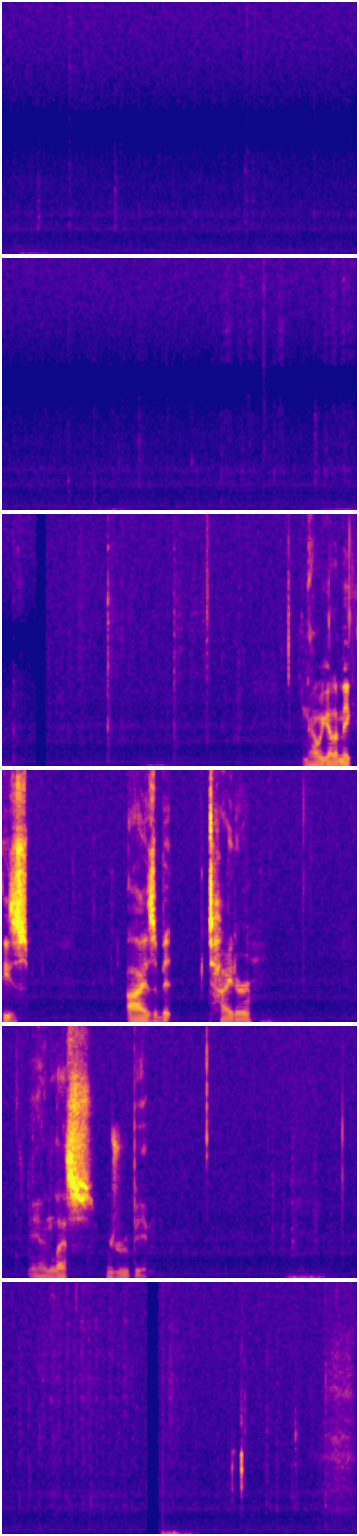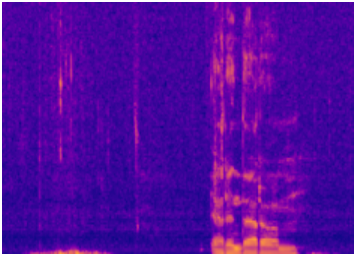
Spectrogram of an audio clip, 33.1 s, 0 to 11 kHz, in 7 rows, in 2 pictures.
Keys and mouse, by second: 3.1 KP_1, 5.5-7.2 drag, 7.1 f, 7.5-8.5 drag, 9.8-13.4 drag, 14.2 KP_1, 22.5 x, 23.7 f, 24.1-27.5 drag, 26.3 f, 27.1 i, 27.7-30.6 drag, 31.1 KP_1, 32.2 click.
